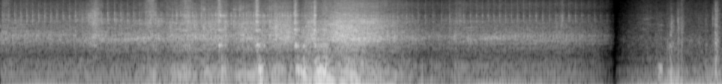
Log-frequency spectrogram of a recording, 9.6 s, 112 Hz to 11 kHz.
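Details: Honda B20 VTEC in a car originally fitted with a D16A9, after the faulty distributor wire behind a no-start was fixed: fires, revs rise and fall smoothly, then settles to a steady even idle without misfire; normal idle.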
